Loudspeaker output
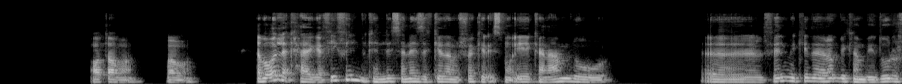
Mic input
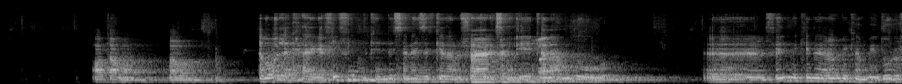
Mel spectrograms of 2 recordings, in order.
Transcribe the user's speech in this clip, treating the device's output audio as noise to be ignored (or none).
فكانت كواليتي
